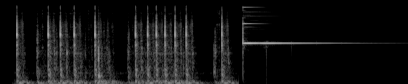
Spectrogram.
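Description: A quick run of sharp clicks in three bursts, like typing, then a single high bell-like ding about two and a half seconds in that slowly rings out.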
